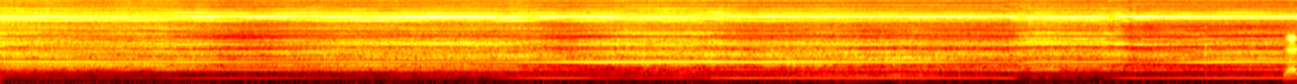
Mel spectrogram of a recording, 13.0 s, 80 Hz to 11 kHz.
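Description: HK500GT T-Rex clone RC helicopter in flight, a steady high-pitched rotor and motor whine that holds near and continuous throughout, with slight shifts in pitch as it hovers.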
